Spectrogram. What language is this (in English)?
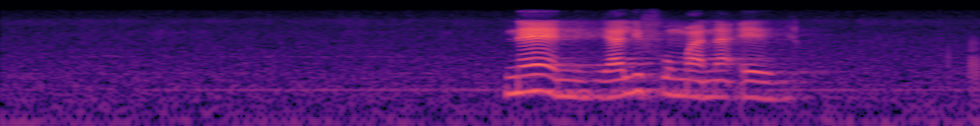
Xhosa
